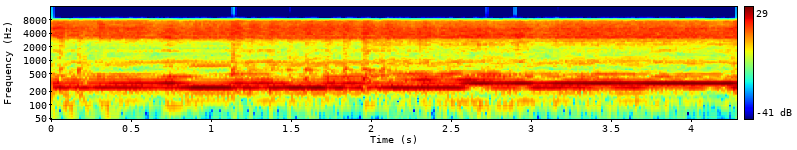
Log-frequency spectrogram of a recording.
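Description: Loud rock music in which a distorted electric guitar holds a sustained chord, with a drum kit played along by hand, snare hits and cymbal wash over it.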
